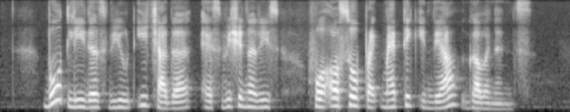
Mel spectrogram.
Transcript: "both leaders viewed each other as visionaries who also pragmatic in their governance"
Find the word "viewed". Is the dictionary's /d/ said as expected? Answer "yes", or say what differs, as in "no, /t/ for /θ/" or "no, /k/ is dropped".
yes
